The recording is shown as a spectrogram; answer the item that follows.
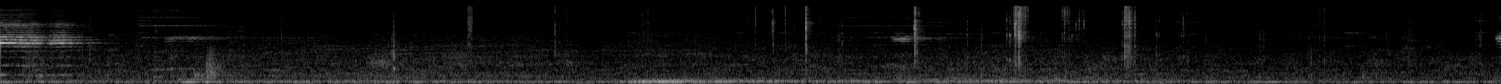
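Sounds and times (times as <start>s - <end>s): chewing food: 9.7s - 15.0s.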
